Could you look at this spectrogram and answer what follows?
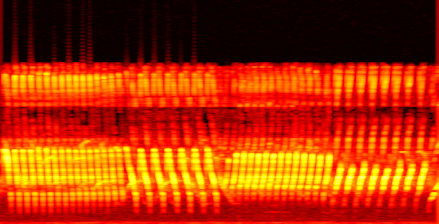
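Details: Canary singing to stimulate other canaries, continuous high rolling trills that shift speed and note shape several times, rapid ticking notes throughout.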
